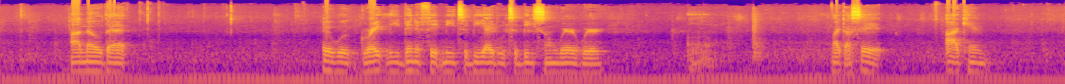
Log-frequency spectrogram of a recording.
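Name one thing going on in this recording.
A man speaks in short bursts with pauses.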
